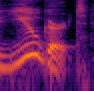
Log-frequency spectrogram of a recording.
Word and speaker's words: Ewegurt: I am back with Jennifer Erdman, who I have just met because of this quite amazing product she has called Ewegurt. I love the name. It's spelled E-W-E as in the female sheep, gurt as in yogurt.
